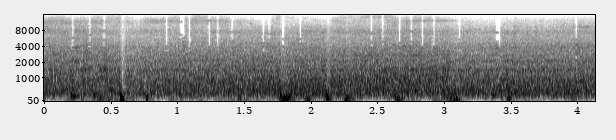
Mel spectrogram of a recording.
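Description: Ride noise inside a moving train carriage: a steady rumble with a quick, irregular run of low thumps as the wheels cross rail joints and pointwork.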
